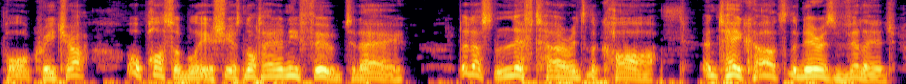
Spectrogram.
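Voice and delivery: a sympathetic motorist fussing gently; kindly gentleman. A narrator's reading. Gentleman voiced in story.

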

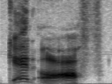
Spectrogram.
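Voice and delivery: spluttering with a mouthful; mouth full. A narrator's reading. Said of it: "spluttered the Rat with his mouth full".

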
